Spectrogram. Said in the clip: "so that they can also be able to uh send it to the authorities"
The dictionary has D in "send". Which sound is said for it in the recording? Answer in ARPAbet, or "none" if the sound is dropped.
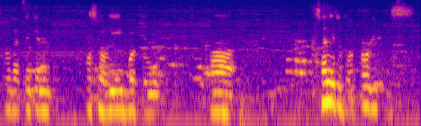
none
